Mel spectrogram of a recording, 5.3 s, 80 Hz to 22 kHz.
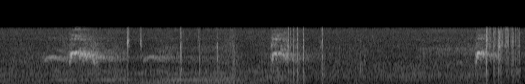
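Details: Unidentified bird heard but not seen in Komoka Park, 2010: short, slightly rising mid-pitched call notes repeated about every two seconds, with scattered sharp clicks and a low background hum.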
